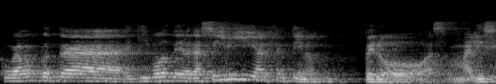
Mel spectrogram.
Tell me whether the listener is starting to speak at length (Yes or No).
No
